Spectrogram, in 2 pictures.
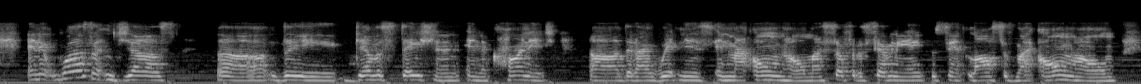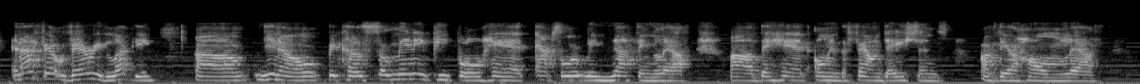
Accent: Mississippi, United States; born there; Let me say that to be born in Mississippi, you're basically born in the civil rights movement. And I was born in Mississippi during segregation. So I was pretty much born in the struggle.

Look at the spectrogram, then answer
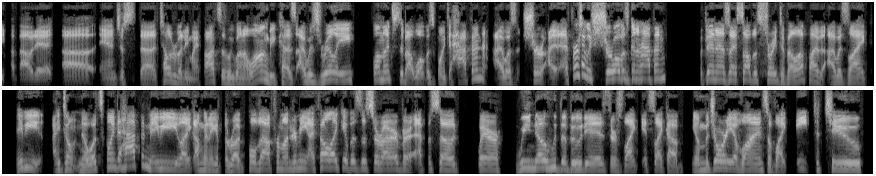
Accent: Cincinnati, Ohio, United States; Well, actually, Kevin's from Cincinnati. He's like from my hometown.

